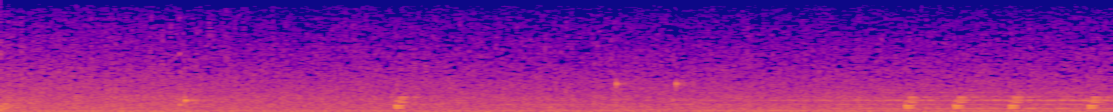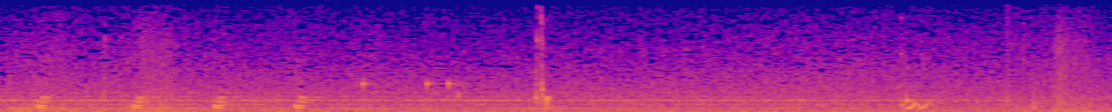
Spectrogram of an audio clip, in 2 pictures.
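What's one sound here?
Short game menu clicks and chimes tick in quick succession.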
